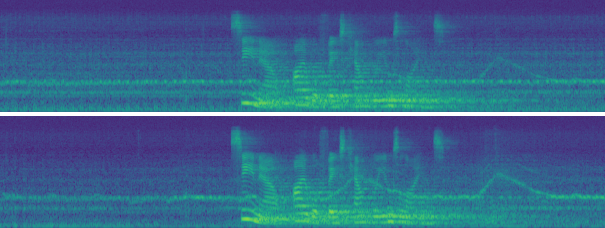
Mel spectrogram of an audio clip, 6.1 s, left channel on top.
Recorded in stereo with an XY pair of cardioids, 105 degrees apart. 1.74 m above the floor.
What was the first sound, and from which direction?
A woman speaking, 30° right.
